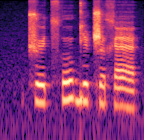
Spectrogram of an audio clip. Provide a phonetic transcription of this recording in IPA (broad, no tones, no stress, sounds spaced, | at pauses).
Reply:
ʈ͡ʂ ø t͡sʰ o ɡ i ʈ͡ʂ ə x æ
